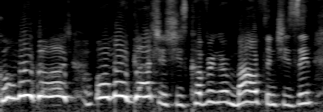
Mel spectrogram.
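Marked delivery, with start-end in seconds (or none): 0.0-1.6 imitating overwhelmed crying, pitched way up; mock tearful squeal at a proposal; high, put-on happy weeping; retold tearful gasp. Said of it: "She starts crying and she's like".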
